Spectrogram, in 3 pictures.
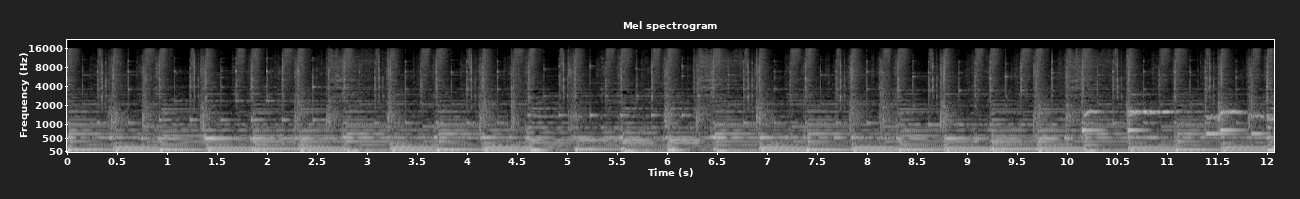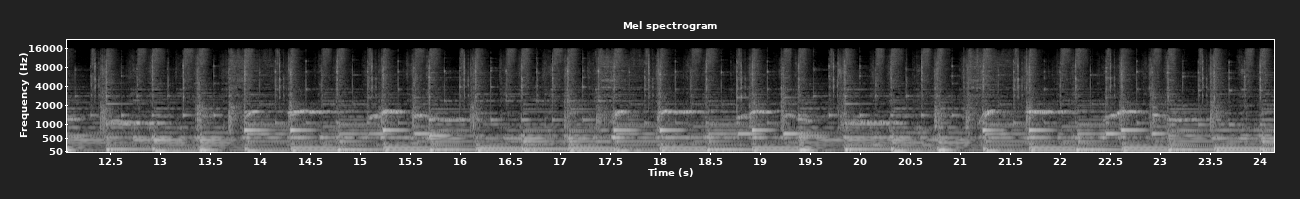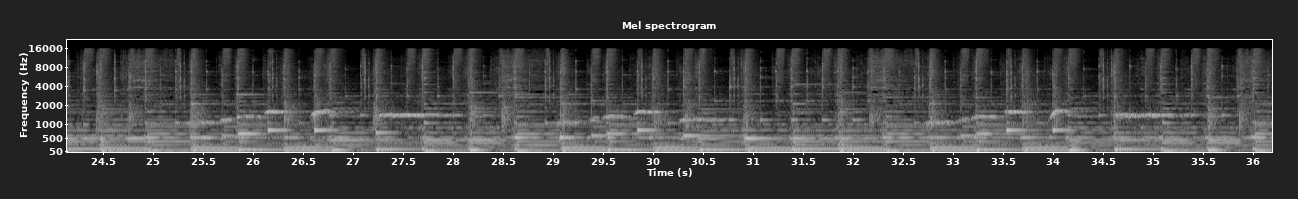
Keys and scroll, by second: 4.5 ctrl+z, 5.6 ctrl+z, 6.6 Delete, 12.5 ctrl+z, 13.1 space, 20.9 ctrl+z, 21.8 space, 23.6 ctrl+z, 26.0 space, 34.0 ctrl+z.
